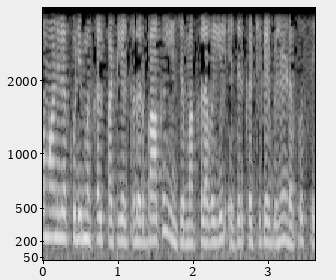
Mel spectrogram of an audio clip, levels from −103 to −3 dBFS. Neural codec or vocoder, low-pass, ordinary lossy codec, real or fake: none; 3.6 kHz; none; real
